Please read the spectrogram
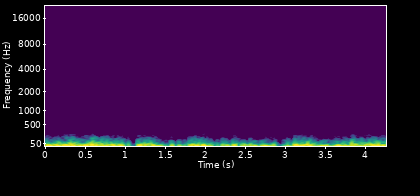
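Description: Low, irregular rumble with no speech. It drops out briefly about a second in and again near the three-second mark.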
